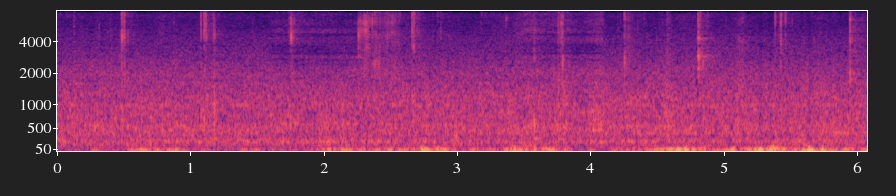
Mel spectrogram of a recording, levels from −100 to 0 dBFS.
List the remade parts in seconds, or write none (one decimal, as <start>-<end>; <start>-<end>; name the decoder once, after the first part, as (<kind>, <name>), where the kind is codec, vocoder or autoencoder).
1.6-2.3 (codec, SNAC); 3.5-4.1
